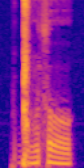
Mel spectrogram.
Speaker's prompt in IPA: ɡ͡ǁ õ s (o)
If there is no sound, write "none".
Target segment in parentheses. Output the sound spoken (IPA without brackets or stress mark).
o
